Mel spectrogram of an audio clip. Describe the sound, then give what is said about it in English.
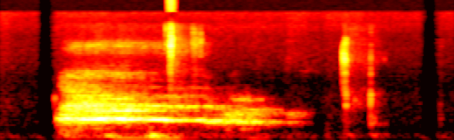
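A dog lets out a drawn-out, tonal cry lasting about a second, clear, followed by two quick faint clicks in otherwise quiet surroundings. “And now you can hear Fauner's dogs.”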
